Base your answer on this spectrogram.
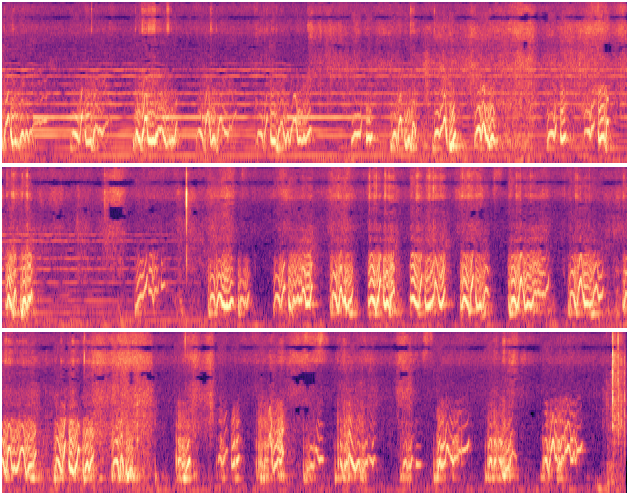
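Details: Pon-chan, a timid pet guinea pig on guard, makes a steady run of short pulsed squeaks at about two to three per second; faint music plays under the first six seconds, then the squeaks continue alone.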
